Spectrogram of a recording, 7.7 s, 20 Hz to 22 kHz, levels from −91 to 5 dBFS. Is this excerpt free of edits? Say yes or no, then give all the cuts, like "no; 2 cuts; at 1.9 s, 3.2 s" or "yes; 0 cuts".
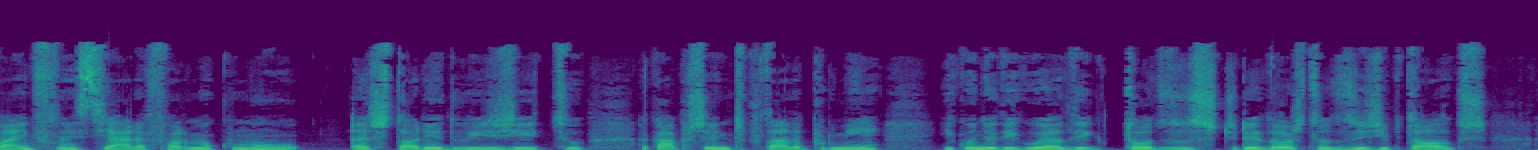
yes; 0 cuts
